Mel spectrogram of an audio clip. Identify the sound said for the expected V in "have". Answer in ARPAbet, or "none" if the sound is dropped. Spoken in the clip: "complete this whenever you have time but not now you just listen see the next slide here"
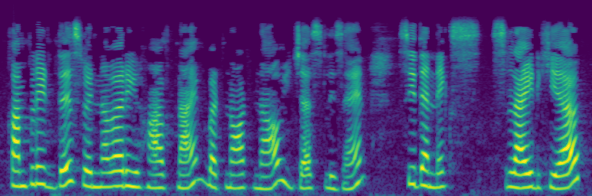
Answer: V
